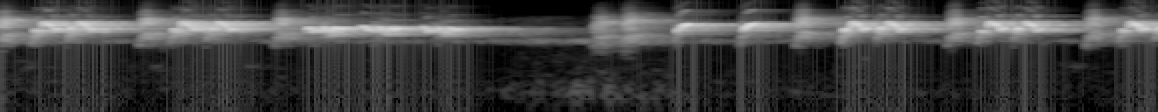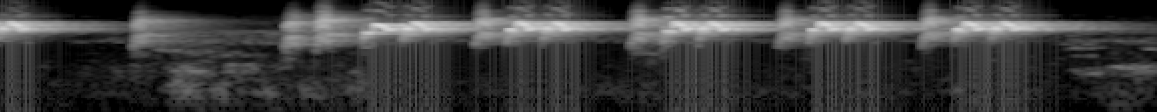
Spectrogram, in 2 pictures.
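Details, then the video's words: Sooty-headed bulbul giving a strange, shrill song: chains of sharp, high, chirpy notes grouped in quick bursts, with a brief pause midway before the series resumes. "kutilang gacor dengan suara aneh melengking"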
